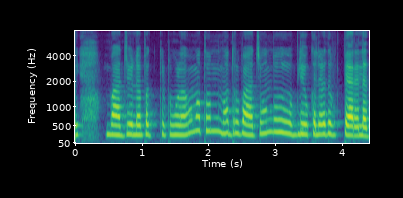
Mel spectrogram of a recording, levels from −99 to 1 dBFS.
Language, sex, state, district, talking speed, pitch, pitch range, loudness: Kannada, female, Karnataka, Bidar, 175 wpm, 265 Hz, 255-295 Hz, -16 LUFS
